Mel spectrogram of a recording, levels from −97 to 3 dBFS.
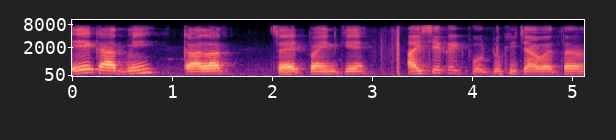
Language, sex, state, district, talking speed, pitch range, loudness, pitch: Bhojpuri, male, Uttar Pradesh, Deoria, 130 wpm, 150-170 Hz, -16 LUFS, 150 Hz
